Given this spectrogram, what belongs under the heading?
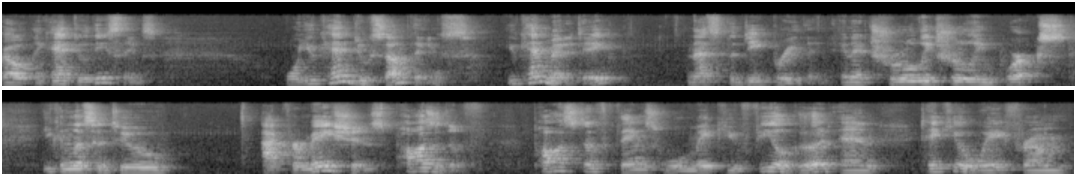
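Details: Adult man diagnosed with anomic aphasia three years after an accident causing brain injury and three strokes, with word-finding difficulty, word substitutions and trouble processing speech: anomic aphasia.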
